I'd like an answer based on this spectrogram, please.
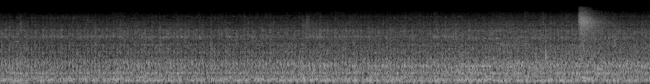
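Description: Semi-truck's diesel engine running steadily at low revs as it backs a hydraulic boat trailer under a sailboat's hull, with a short hiss near the end.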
